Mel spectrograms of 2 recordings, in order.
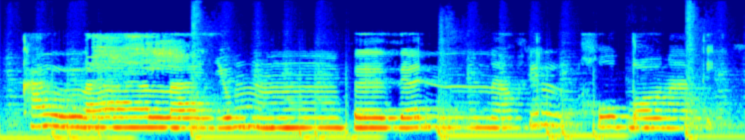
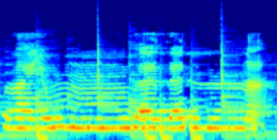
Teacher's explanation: Di mana tanwin atau nun matinya itu ketika ketemu dengan huruf b, maka tanwinnya itu akan diganti, tanwin atau nun matinya ini nanti diganti dengan huruf mim. Nah, nun matinya ini tanwinnya diganti dengan suara mim. Jadi cara membacanya kita harus merapatkan kedua bibirnya serta mendengung.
